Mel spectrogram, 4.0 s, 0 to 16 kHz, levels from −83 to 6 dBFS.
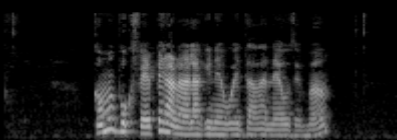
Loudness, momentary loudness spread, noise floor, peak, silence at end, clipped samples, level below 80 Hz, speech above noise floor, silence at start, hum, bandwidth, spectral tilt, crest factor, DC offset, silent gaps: -25 LUFS; 11 LU; -65 dBFS; -6 dBFS; 0.7 s; under 0.1%; -68 dBFS; 40 dB; 0.95 s; none; 11.5 kHz; -5 dB/octave; 22 dB; under 0.1%; none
